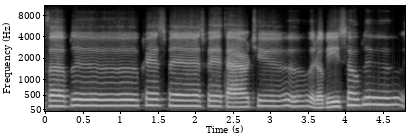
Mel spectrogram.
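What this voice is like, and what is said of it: Elvis-style singing impression. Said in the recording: “my Elvis impression”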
